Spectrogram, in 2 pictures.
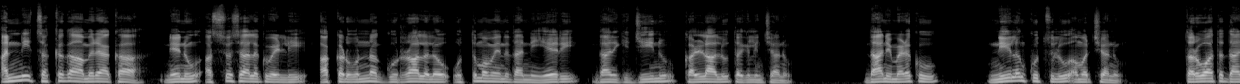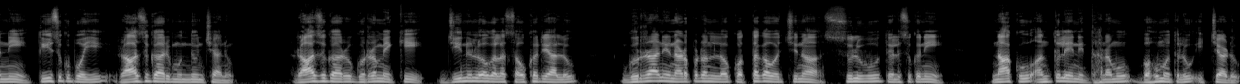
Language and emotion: Telugu, neutral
